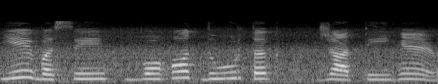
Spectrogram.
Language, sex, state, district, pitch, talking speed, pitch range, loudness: Hindi, female, Punjab, Fazilka, 250 Hz, 95 wpm, 225-265 Hz, -17 LUFS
